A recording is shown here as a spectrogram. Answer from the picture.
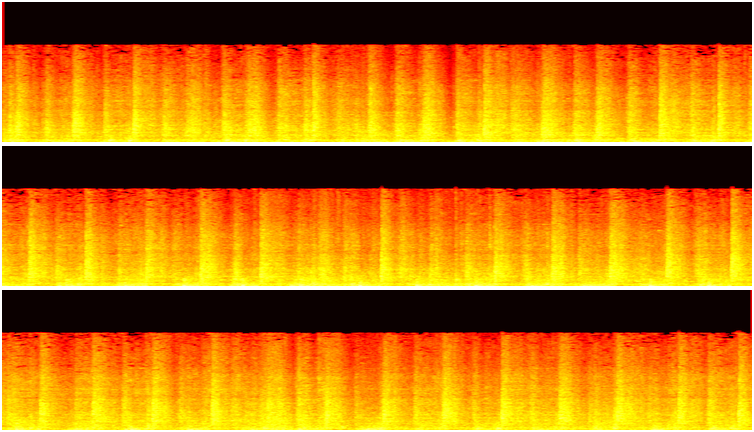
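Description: Moving passenger train heard from inside the carriage: wheels clattering over the rail joints and the coach rattling and bouncing, a loud, continuous jumble of rapid irregular knocks over a steady rumble.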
